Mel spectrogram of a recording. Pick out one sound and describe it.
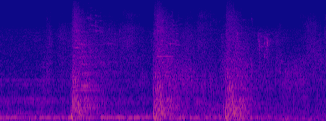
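A pistol fires sharp shots close by.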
